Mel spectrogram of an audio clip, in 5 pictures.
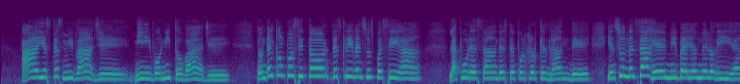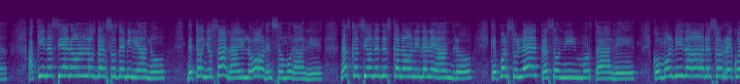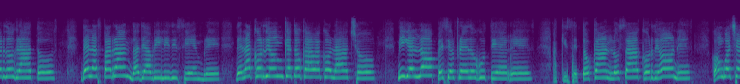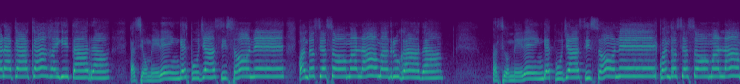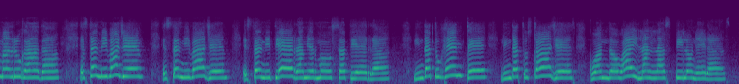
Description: un paseo dedicado a Valledupar, titulado “Mi lindo valle”
parte de la canción cantada a Capela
